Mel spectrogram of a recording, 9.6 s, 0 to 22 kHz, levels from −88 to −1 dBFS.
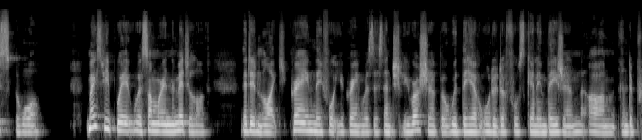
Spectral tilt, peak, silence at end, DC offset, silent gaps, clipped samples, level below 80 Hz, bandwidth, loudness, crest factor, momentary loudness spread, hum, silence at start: -6 dB/octave; -8 dBFS; 0 s; under 0.1%; 0.81-1.03 s; under 0.1%; -74 dBFS; 14.5 kHz; -26 LUFS; 18 dB; 7 LU; none; 0 s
